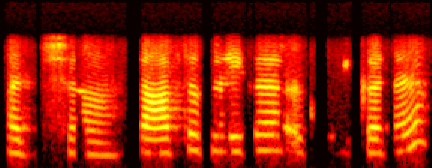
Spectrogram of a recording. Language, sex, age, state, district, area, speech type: Hindi, female, 18-30, Rajasthan, Jaipur, urban, conversation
